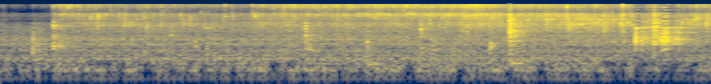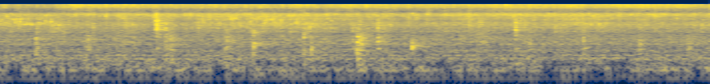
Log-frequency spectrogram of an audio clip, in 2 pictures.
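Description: Sliced onion sautés in a pan for a chicken salona, a dense continuous sizzle with occasional clinks and scrapes from stirring, no talking.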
